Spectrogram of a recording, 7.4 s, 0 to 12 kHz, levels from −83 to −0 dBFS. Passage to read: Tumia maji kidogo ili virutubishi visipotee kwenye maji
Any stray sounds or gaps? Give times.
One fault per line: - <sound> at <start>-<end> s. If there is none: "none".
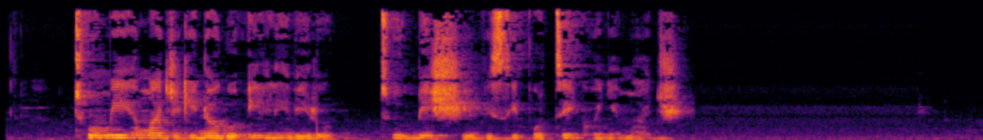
none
